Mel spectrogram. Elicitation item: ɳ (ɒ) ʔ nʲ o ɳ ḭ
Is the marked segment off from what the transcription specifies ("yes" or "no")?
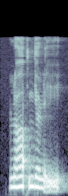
no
